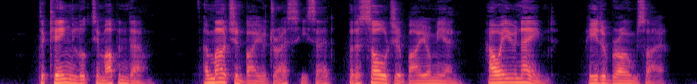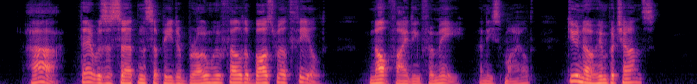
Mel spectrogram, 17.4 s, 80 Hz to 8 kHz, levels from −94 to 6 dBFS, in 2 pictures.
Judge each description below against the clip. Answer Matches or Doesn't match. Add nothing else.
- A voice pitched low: Matches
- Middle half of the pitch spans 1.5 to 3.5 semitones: Doesn't match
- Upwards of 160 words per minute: Matches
